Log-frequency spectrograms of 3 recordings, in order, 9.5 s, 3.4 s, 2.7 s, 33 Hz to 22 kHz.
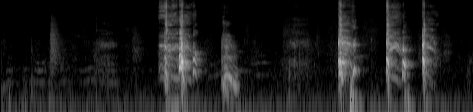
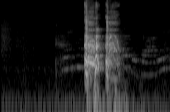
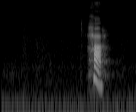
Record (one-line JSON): {"three_cough_length": "9.5 s", "three_cough_amplitude": 20108, "three_cough_signal_mean_std_ratio": 0.25, "cough_length": "3.4 s", "cough_amplitude": 10217, "cough_signal_mean_std_ratio": 0.32, "exhalation_length": "2.7 s", "exhalation_amplitude": 4094, "exhalation_signal_mean_std_ratio": 0.21, "survey_phase": "beta (2021-08-13 to 2022-03-07)", "age": "18-44", "gender": "Female", "wearing_mask": "No", "symptom_none": true, "symptom_onset": "12 days", "smoker_status": "Never smoked", "respiratory_condition_asthma": false, "respiratory_condition_other": false, "recruitment_source": "REACT", "submission_delay": "0 days", "covid_test_result": "Negative", "covid_test_method": "RT-qPCR"}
